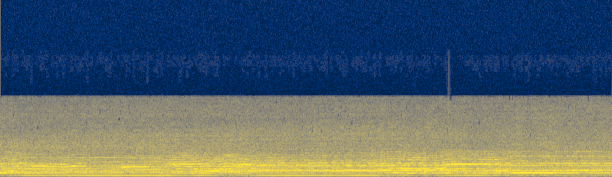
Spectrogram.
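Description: Islamic call to prayer (adhan) chanted over mosque loudspeakers: long held, slightly wavering notes, with more than one voice sounding at once at different pitches.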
